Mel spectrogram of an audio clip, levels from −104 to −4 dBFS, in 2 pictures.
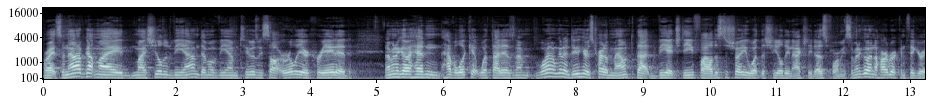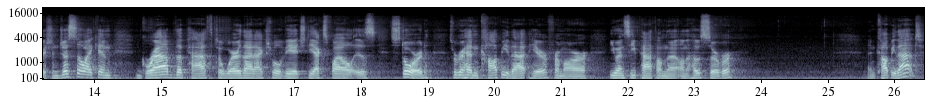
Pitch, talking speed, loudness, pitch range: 135 Hz, 235 wpm, -27 LUFS, 125-150 Hz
